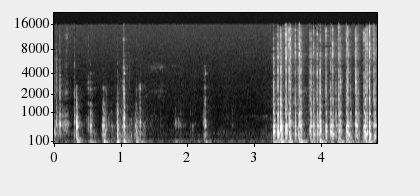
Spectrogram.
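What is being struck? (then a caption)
Cardboard toy box with clear plastic window. Long nails tap on the top and sides of an empty, hand-sized printed cardboard Funko Pop box of Tuxedo Mask with a clear plastic window. Spaced, dull, hollow clicks are followed by a brief quiet stretch. Then a dense flurry of rapid, brighter tapping fills the final second and a half.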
